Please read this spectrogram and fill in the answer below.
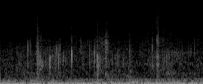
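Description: Footsteps walking on a hard path, a quick irregular run of short clicks over a steady low rumble.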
